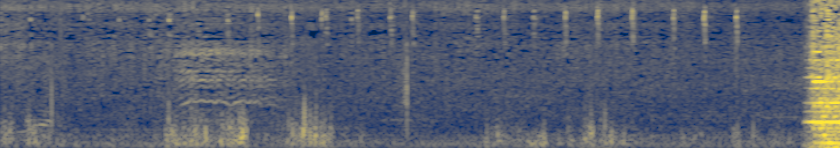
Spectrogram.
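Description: A flock of small livestock bleating: one clear, wavering bleat about a second in, with shorter, fainter calls scattered through.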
